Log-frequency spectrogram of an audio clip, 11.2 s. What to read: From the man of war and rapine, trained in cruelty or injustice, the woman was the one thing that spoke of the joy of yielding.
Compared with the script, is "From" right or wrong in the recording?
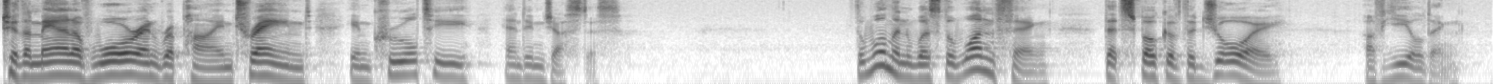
wrong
